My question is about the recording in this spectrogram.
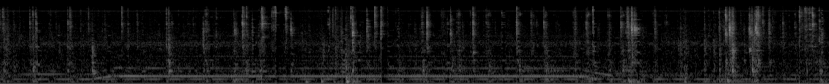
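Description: A drill fitted with an Allen-wrench bit spins up about a second in, runs at a steady pitch for about five seconds and winds down, backing a screw out of a crib's mattress-support hanger. Light metal clicks and ticks from the wire spring frame are heard around it.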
